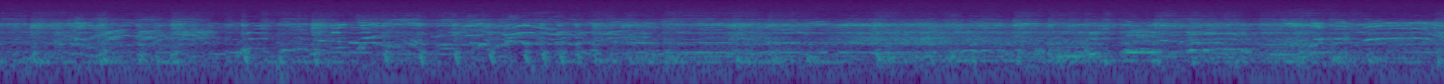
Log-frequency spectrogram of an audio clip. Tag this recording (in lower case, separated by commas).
music, speech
